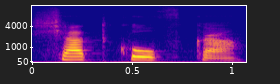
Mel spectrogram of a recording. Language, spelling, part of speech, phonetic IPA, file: Polish, siatkówka, noun, [ɕatˈkufka], Pl-siatkówka.ogg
